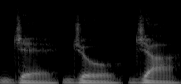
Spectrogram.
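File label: "jejoja", concatenated syllables; Affixing experiment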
